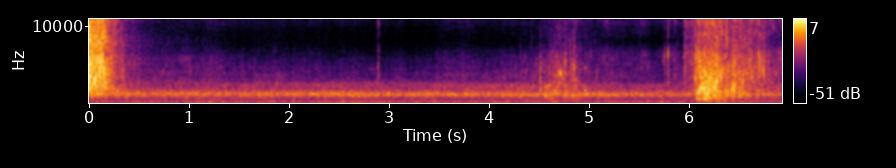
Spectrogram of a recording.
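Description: Low, steady rushing of water and wind around the boat, then about six seconds in a sudden splash as a large musky thrashes at the edge of the landing net.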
